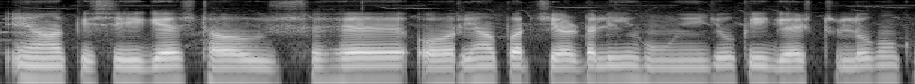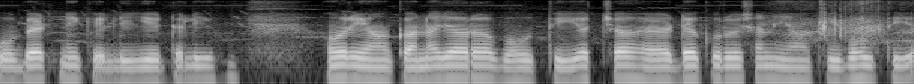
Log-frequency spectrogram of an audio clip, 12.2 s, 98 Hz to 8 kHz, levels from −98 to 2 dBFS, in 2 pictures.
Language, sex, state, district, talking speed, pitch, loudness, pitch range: Hindi, male, Uttar Pradesh, Hamirpur, 170 wpm, 125 Hz, -19 LUFS, 115-130 Hz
